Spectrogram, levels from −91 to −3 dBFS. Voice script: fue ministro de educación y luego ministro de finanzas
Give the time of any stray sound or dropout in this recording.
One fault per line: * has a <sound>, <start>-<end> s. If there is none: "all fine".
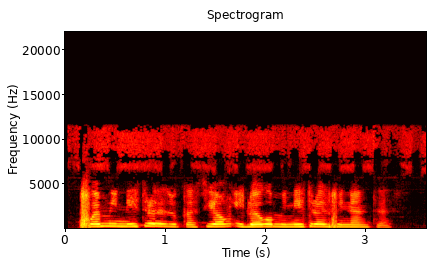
all fine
